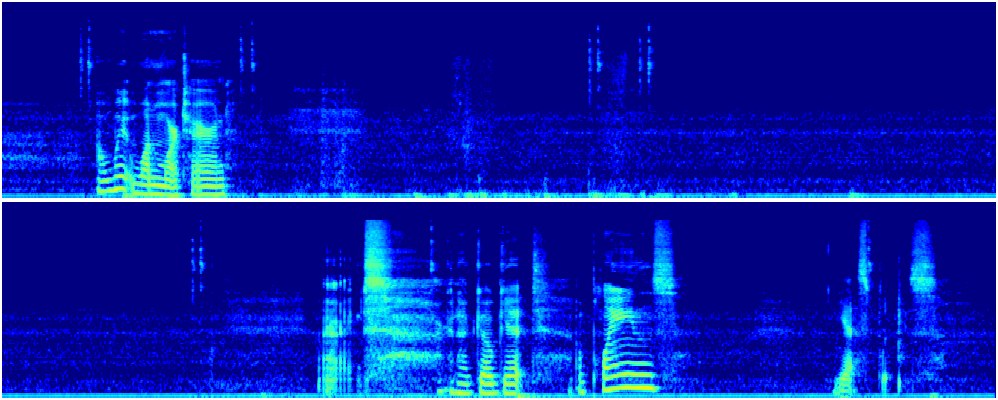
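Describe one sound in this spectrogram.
A woman talks with animation close to a microphone.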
